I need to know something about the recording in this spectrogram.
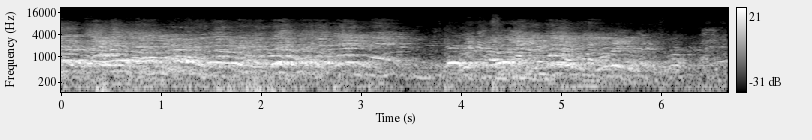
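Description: A large crowd shouts and cheers in a loud, echoing hall.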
